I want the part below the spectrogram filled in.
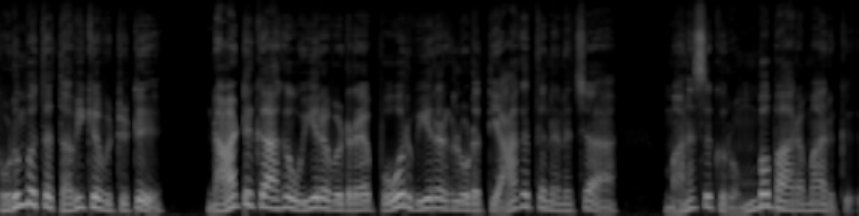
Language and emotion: Tamil, sad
